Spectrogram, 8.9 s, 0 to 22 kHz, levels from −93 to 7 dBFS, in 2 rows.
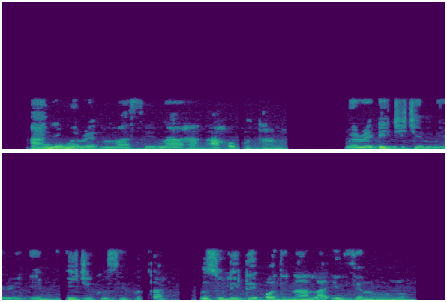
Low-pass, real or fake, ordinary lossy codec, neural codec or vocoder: none; real; none; none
